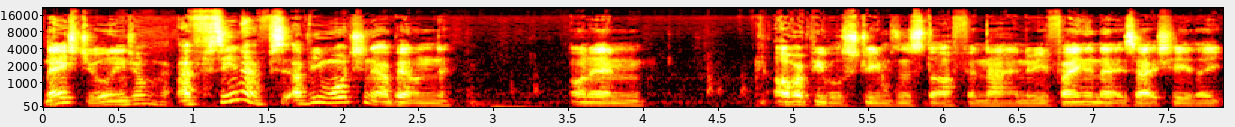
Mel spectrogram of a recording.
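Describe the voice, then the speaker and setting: A man with an Edinburgh accent talks at a fairly quick pace. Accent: Scottish (Edinburgh). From Scotland, Edinburgh. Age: 20s. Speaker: gaming streamer and podcast host. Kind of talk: casual livestream chat. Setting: home room while streaming.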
